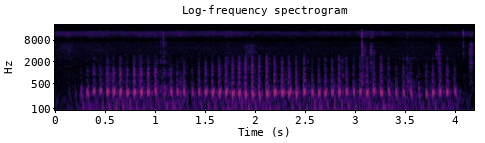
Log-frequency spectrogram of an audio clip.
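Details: Domestic guinea pig giving a continuous purr, a low vibrating burr of fast, evenly spaced pulses that runs almost without a break for about four seconds, with a few soft clicks over it.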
